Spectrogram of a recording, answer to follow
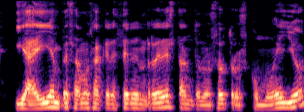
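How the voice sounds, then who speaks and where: A man speaks at a moderate pace with ordinary pitch variation and a dark, mellow tone. The background is quiet. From Spain, Palencia (Castile and León). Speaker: e-commerce entrepreneur. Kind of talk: casual interview.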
